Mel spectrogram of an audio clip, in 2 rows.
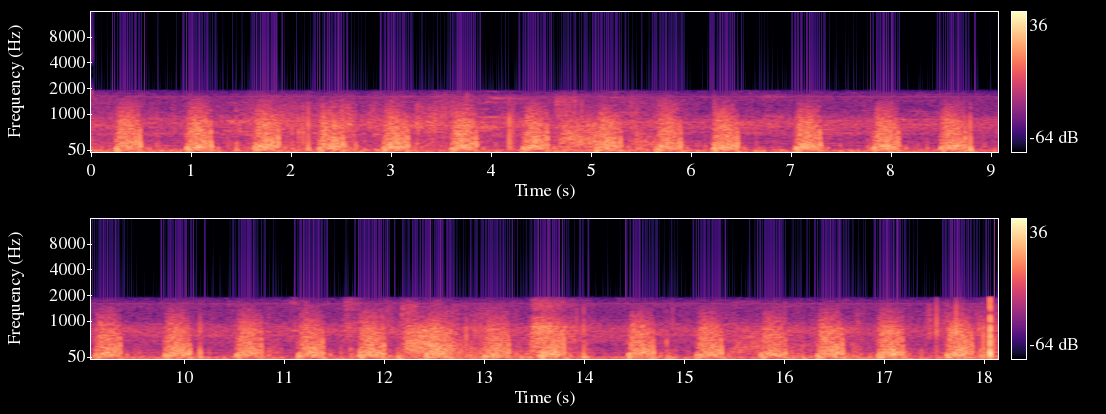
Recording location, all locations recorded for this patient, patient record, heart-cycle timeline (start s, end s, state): aortic valve (AV)
aortic valve (AV)+pulmonary valve (PV)+tricuspid valve (TV)+mitral valve (MV)
#Age: Child
#Sex: Female
#Height: 117.0 cm
#Weight: 20.8 kg
#Pregnancy status: False
#Murmur: Present
#Murmur locations: aortic valve (AV)+mitral valve (MV)+pulmonary valve (PV)+tricuspid valve (TV)
#Most audible location: tricuspid valve (TV)
#Systolic murmur timing: Holosystolic
#Systolic murmur shape: Plateau
#Systolic murmur grading: III/VI or higher
#Systolic murmur pitch: High
#Systolic murmur quality: Harsh
#Diastolic murmur timing: nan
#Diastolic murmur shape: nan
#Diastolic murmur grading: nan
#Diastolic murmur pitch: nan
#Diastolic murmur quality: nan
#Outcome: Abnormal
#Campaign: 2015 screening campaign
0.00	0.20	unannotated
0.20	0.33	S1
0.33	0.43	systole
0.43	0.60	S2
0.60	0.90	diastole
0.90	1.04	S1
1.04	1.15	systole
1.15	1.28	S2
1.28	1.59	diastole
1.59	1.73	S1
1.73	1.84	systole
1.84	1.94	S2
1.94	2.25	diastole
2.25	2.39	S1
2.39	2.48	systole
2.48	2.59	S2
2.59	2.89	diastole
2.89	3.02	S1
3.02	3.13	systole
3.13	3.24	S2
3.24	3.55	diastole
3.55	3.70	S1
3.70	3.81	systole
3.81	3.92	S2
3.92	4.28	diastole
4.28	4.40	S1
4.40	4.52	systole
4.52	4.62	S2
4.62	5.00	diastole
5.00	5.13	S1
5.13	5.25	systole
5.25	5.36	S2
5.36	5.61	diastole
5.61	5.75	S1
5.75	5.85	systole
5.85	5.96	S2
5.96	6.19	diastole
6.19	6.31	S1
6.31	6.42	systole
6.42	6.54	S2
6.54	7.00	diastole
7.00	7.13	S1
7.13	7.24	systole
7.24	7.38	S2
7.38	7.80	diastole
7.80	7.92	S1
7.92	8.02	systole
8.02	8.14	S2
8.14	8.46	diastole
8.46	8.58	S1
8.58	8.72	systole
8.72	8.90	S2
8.90	9.09	diastole
9.09	9.20	S1
9.20	9.31	systole
9.31	9.44	S2
9.44	9.77	diastole
9.77	9.89	S1
9.89	18.14	unannotated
